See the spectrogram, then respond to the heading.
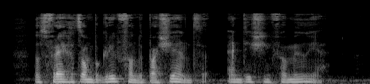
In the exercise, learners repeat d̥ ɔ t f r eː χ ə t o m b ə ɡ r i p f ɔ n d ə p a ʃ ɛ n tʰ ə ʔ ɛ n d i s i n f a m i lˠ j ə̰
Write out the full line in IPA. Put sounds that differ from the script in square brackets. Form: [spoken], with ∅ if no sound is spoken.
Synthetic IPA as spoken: d̥ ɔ t f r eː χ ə t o m b ə ɡ r i p f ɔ n d ə p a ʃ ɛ n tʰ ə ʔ ɛ n d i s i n f a m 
